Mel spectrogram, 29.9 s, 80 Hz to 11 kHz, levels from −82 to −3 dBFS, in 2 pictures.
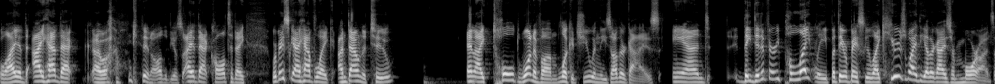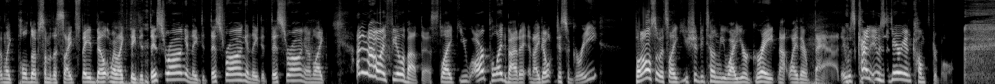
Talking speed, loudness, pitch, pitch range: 260 wpm, -22 LUFS, 170 Hz, 150-210 Hz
